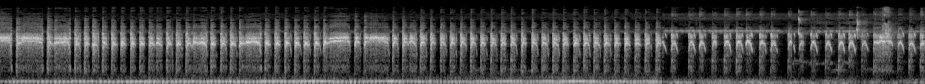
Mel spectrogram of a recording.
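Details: Kingfisher chick, fed by the parent bird, begs with a fast run of rapidly repeated shrill pulses over a low hum, then switches to scratchier, irregular high notes near the end.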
